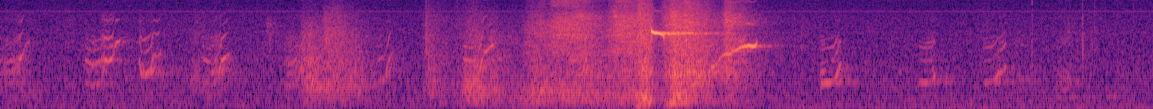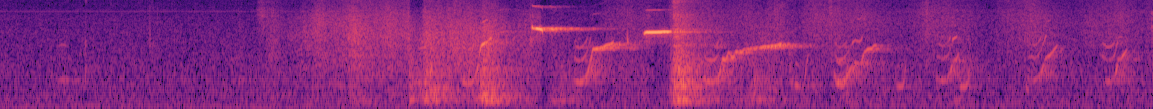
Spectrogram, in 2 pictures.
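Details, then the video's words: Pair of pet guinea pigs calling for food: scattered short rising squeaks and a few thin whistles among rustling and shuffling noise, calls sparse and uneven. "Feed us!"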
